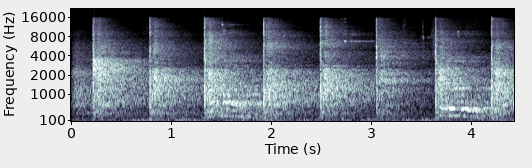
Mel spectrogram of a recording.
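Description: Sharp, evenly spaced percussive hits, about two a second, each echoing briefly in a large hall, keeping a steady beat for dancers rehearsing a routine.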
